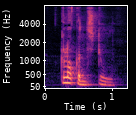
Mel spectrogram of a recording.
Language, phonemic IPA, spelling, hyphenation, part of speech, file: Dutch, /ˈklɔ.kə(n)ˌstul/, klokkenstoel, klok‧ken‧stoel, noun, Nl-klokkenstoel.ogg
- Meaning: bell frame (frame for suspending bells, as part of a building or as a separate structure)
